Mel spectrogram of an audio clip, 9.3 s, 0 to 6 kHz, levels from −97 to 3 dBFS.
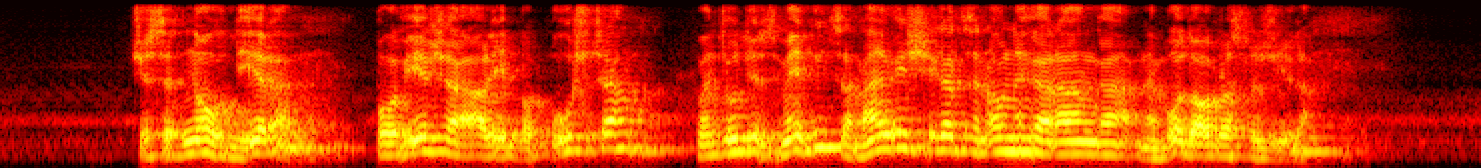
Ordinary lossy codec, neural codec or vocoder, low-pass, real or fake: none; codec, 16 kHz, 8 kbps, FunCodec, trained on LibriTTS, 25 frames a second; 5.4 kHz; fake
